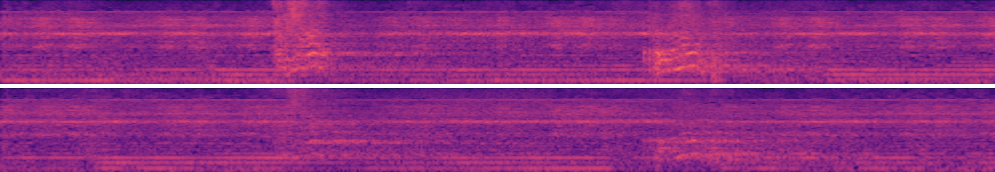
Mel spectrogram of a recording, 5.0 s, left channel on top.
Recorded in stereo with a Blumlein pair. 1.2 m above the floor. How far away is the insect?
About 1.4 m.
